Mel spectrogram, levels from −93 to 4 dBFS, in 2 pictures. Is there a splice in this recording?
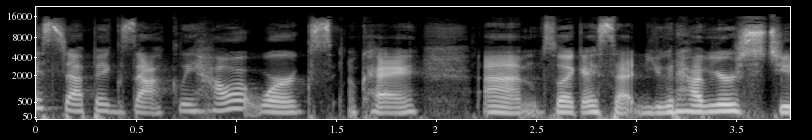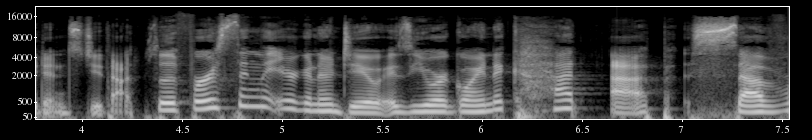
yes; 2 cuts; at 1.5 s, 4.3 s

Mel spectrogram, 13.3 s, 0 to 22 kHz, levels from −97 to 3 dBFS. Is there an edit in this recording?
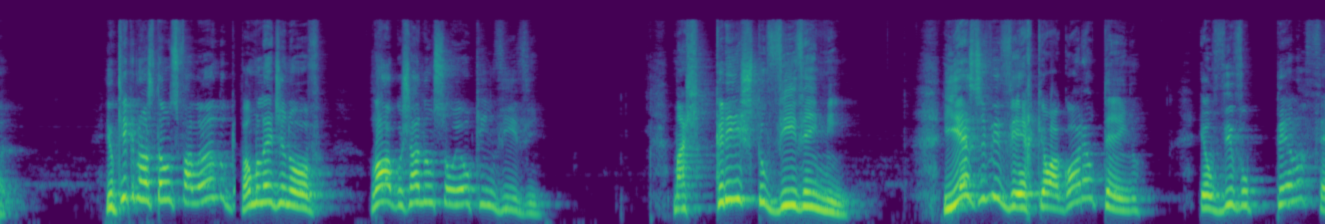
yes; 1 cut; at 2.3 s

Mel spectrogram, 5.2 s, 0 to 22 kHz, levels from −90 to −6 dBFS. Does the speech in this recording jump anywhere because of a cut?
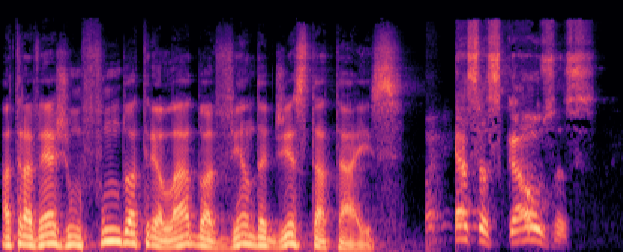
no; 0 cuts

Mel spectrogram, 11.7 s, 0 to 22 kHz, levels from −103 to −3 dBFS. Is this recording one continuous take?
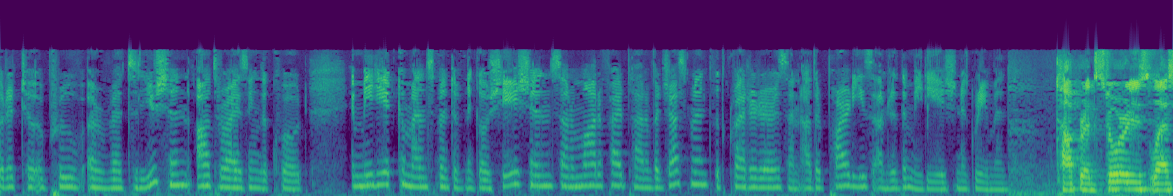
yes; 0 cuts

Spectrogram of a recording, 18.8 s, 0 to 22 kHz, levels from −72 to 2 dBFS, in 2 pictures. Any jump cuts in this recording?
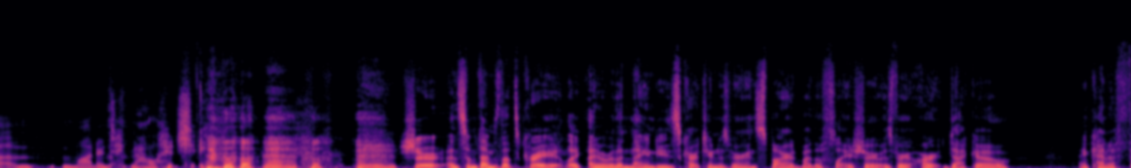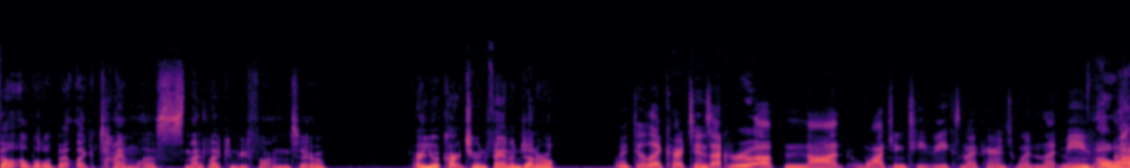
yes; 3 cuts; at 4.9 s, 15.4 s, 16.5 s

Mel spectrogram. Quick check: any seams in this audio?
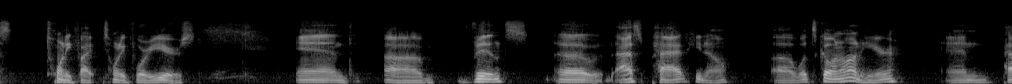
yes; 2 cuts; at 1.0 s, 6.9 s

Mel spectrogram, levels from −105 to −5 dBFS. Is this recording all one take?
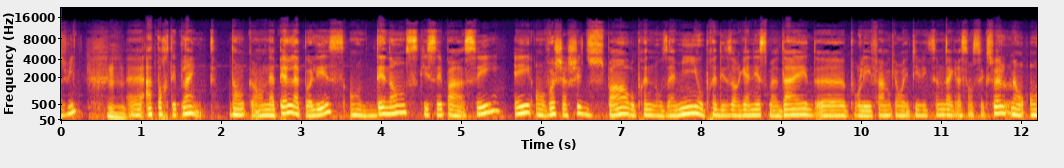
yes; 0 cuts

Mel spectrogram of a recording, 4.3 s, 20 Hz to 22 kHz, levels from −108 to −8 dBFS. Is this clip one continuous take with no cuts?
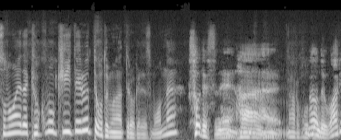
yes; 0 cuts

